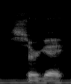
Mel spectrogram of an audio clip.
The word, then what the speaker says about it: Serge: dad but that's not Serge's fault or Sergey uh we have that name here locally and we pronounce it Serge uh I don't know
